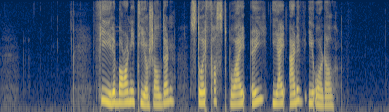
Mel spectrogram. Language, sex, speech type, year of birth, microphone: Norwegian, female, read, 1970, Shure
